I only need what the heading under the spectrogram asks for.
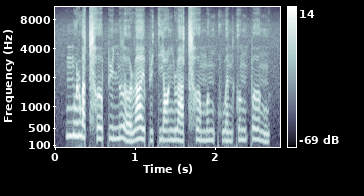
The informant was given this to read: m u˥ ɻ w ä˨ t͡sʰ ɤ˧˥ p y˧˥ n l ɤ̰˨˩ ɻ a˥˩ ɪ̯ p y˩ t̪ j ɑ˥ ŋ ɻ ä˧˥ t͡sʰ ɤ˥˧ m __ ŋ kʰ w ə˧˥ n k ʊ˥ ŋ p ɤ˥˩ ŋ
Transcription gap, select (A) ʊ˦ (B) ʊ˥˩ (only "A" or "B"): B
